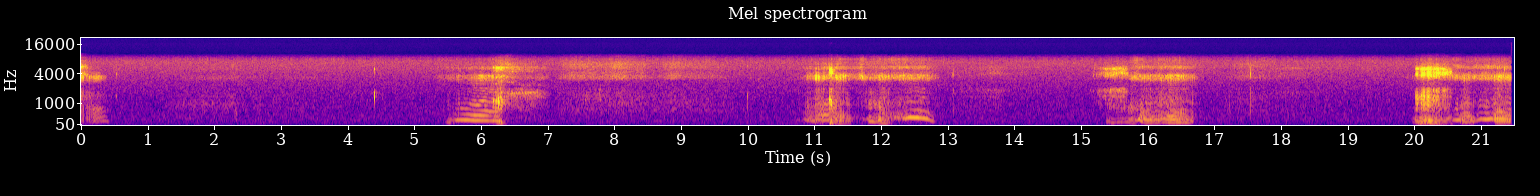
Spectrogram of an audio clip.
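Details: 3-year-old child snoring on a good night (usually much worse): rough, rattling breath noise about every five seconds, roughly twelve breaths a minute.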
